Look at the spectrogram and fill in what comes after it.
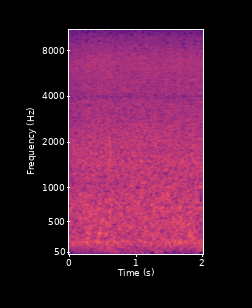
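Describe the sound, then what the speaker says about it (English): Several small waterfalls on a Scottish burn rush in a steady, dense roar from close by, filling the air evenly with no breaks and no voices. "I'm right next to a few little waterfalls."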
